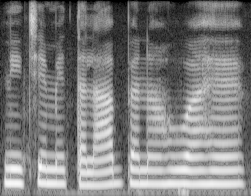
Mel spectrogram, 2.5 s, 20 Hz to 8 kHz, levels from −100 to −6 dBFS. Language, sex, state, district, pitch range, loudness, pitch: Hindi, female, Jharkhand, Deoghar, 210-215 Hz, -15 LUFS, 210 Hz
